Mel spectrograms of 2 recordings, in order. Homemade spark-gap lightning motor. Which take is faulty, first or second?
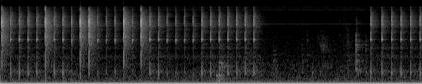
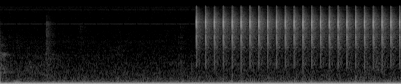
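first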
